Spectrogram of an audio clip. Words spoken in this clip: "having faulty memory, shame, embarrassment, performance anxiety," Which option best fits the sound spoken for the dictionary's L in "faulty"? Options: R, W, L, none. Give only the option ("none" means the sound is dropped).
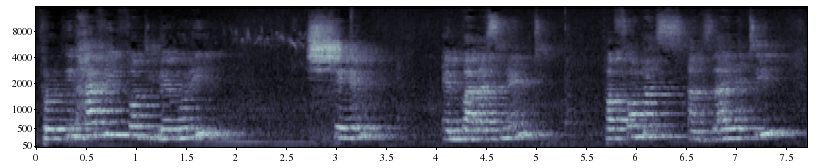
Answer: none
